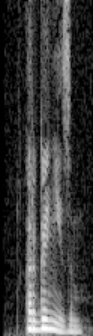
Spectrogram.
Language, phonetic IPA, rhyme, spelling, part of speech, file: Russian, [ɐrɡɐˈnʲizm], -izm, организм, noun, Ru-организм.ogg
- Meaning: 1. system of organs making up the body of a living thing 2. organism (living thing, usually a small and simplistic one) 3. a complex structure or mechanism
